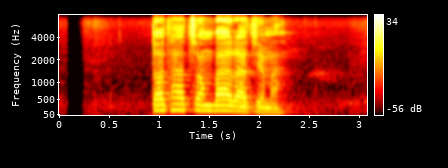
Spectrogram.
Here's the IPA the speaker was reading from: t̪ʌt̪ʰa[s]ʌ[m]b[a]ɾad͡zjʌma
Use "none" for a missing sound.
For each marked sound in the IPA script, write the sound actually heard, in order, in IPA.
t͡s, m, a

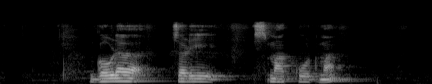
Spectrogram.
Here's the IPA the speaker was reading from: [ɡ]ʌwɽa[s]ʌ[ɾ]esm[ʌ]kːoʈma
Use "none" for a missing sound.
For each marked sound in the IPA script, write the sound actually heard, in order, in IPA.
ɡ, t͡s, ɽ, a

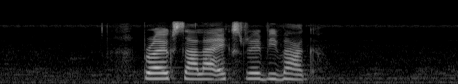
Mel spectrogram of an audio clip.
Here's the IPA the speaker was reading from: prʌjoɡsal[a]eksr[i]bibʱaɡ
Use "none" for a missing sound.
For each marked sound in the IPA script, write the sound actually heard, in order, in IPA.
a, e

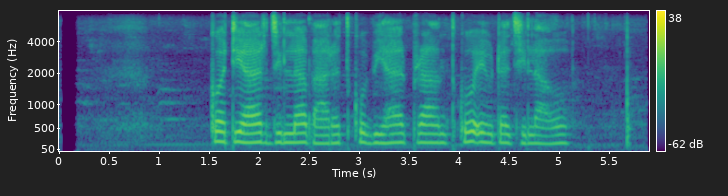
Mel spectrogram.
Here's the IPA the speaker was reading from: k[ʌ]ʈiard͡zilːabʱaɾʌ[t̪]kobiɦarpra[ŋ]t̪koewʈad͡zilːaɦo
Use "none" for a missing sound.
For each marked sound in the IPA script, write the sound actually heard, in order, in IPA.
ʌ, t̪, n

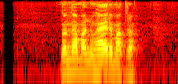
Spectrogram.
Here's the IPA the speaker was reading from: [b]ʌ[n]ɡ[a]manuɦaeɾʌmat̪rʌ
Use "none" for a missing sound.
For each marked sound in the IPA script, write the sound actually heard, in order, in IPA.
ɡ, ŋ, a

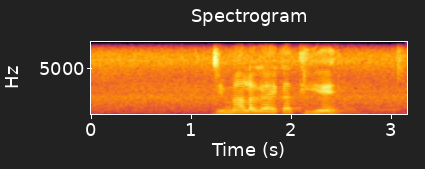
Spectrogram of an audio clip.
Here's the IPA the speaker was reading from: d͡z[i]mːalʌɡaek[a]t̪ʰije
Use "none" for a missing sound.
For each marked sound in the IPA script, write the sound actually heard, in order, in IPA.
i, a

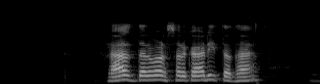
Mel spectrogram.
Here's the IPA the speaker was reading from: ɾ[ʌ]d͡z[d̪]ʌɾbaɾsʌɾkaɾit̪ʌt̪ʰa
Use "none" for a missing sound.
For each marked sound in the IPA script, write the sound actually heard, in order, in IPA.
a, d̪

